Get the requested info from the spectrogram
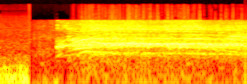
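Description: A man's long, drawn-out shout of "Oh!", held on one pitch, with a crowd around him. It starts about half a second in, right after a brief low car-cabin rumble.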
